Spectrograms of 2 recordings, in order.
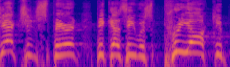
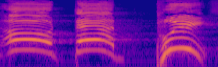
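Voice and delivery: put-on whining teen plea; 5 semitones higher, much slower than usual. David begging his father to let him come, whiny. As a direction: beg your dad like a whiny kid.

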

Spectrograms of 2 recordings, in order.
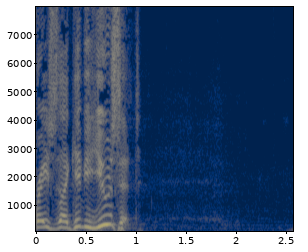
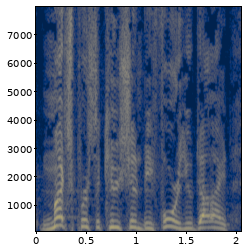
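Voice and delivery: ordinary talk, nothing marked

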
